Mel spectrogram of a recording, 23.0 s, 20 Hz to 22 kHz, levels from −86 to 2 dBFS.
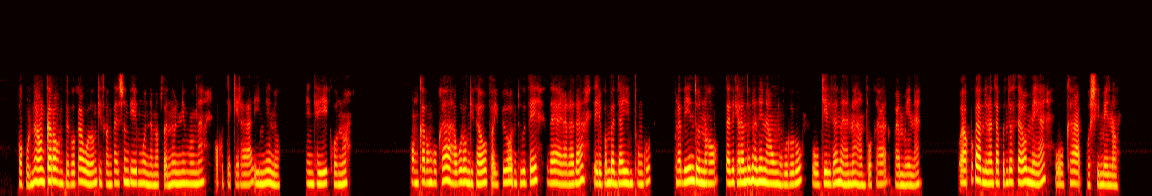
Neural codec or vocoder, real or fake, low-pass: codec, 16 kHz in and 24 kHz out, 0.8 kbps, FocalCodec, streaming, 65536 codes; fake; 5.4 kHz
